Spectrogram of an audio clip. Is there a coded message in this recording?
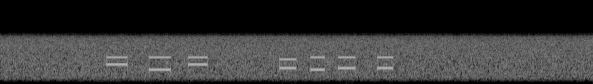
Yes: DTMF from 1.1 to 3.9 s, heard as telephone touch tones, dialled by hand, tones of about 170 ms, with phone line noise. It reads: 020 4255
